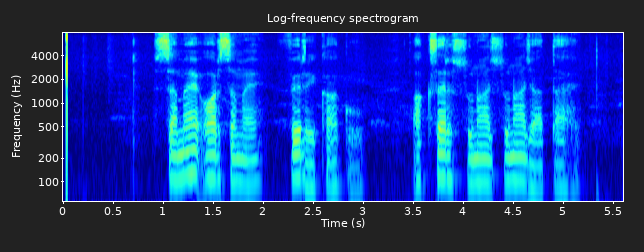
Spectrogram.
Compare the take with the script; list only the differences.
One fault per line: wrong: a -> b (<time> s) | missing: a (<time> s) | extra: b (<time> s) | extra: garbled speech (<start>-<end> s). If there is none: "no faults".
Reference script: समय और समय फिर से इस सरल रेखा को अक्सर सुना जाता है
missing: से इस सरल (2.4 s)
extra: सुना (4.3 s)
